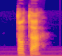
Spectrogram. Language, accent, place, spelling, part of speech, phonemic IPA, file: French, France, Lyon, tenta, verb, /tɑ̃.ta/, LL-Q150 (fra)-tenta.wav
- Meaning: third-person singular past historic of tenter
